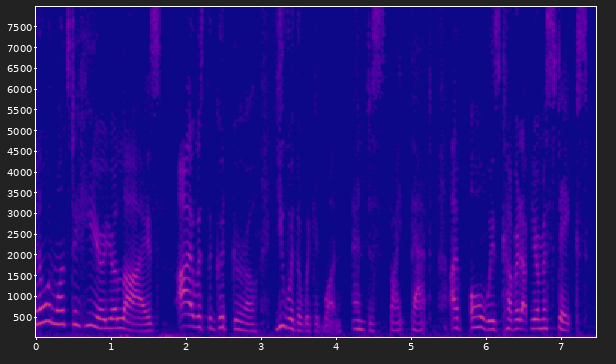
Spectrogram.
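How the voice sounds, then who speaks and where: A woman's voice: mid-range voice, lively intonation, normal speed, few pauses, dry recording, natural voice. A woman playing a prim, controlling vampire sister in a video game, speaking in a clipped, formal, self-righteous and venomous way. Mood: righteous resentment. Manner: clipped, haughty, formal, indignant. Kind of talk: dramatic video game voice acting. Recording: game dialogue over background music. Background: music.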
